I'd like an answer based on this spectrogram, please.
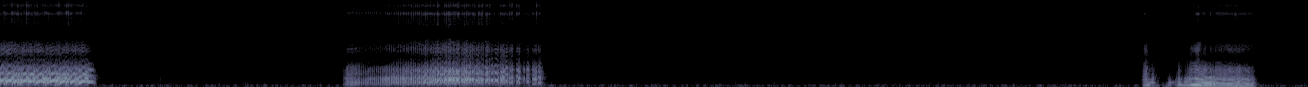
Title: Thorn, snoring his head off #cats #cat #cutecat #snoring #snoringcat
